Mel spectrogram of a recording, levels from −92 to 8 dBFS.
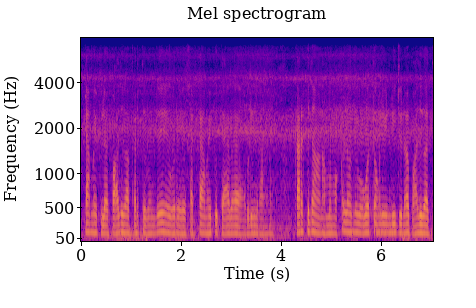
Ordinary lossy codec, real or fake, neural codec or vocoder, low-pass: none; fake; vocoder, 22.05 kHz, 80 mel bands, WaveNeXt; 7.2 kHz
